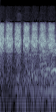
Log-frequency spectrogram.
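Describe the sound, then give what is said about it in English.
A voice imitates the sputtering, choking engine of a car with a clogged fuel line, a loud, breathy rasp that stutters in quick, uneven bursts, briefly catching and dropping out several times in under a second. “Well, choked up, it seemed to me, like it wasn't getting any gas.”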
